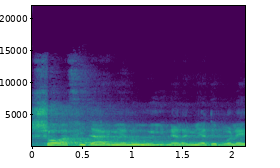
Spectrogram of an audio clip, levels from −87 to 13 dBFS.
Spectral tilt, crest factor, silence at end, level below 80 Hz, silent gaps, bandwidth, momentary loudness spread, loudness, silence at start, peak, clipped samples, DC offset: -6.5 dB/octave; 10 dB; 0 s; -48 dBFS; none; 9 kHz; 4 LU; -12 LUFS; 0 s; 0 dBFS; under 0.1%; under 0.1%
